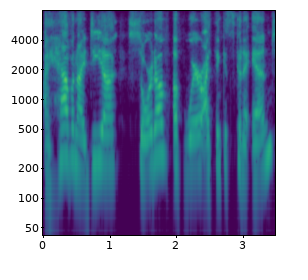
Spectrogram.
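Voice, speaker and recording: Speaking with a Wisconsin accent, a woman has a medium pitch and a bright, sharp tone. Her pitch varies in an ordinary way, and the sound is dry and close with no echo. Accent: Wisconsin accent, still present. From Wisconsin, Racine. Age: 60s. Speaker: author. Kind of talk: interview. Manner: animated.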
